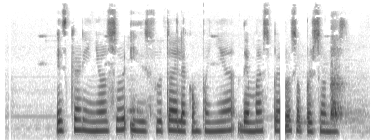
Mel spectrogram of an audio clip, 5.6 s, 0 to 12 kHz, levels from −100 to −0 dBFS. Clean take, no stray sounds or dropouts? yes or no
no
